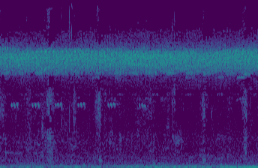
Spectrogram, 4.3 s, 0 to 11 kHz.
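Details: Close-up cricket chorus in Dobbs Ferry, New York, August 1, 2014, an unbroken shrill high trill layered over rhythmic, evenly spaced lower chirps, with a soft low rumble underneath.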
